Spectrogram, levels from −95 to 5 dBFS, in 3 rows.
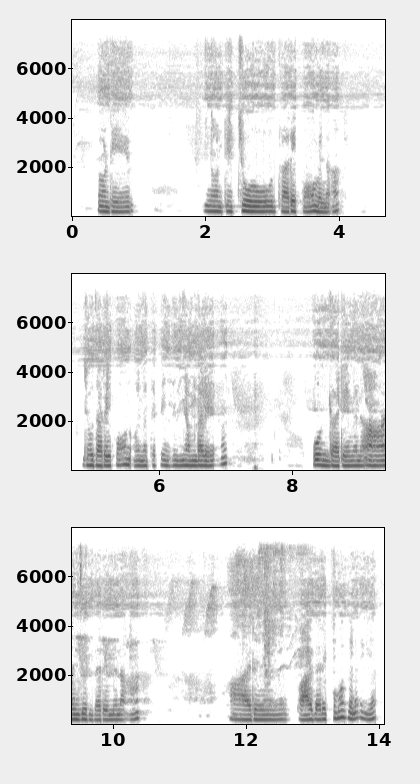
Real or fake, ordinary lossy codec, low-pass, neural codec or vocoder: real; none; 7.2 kHz; none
